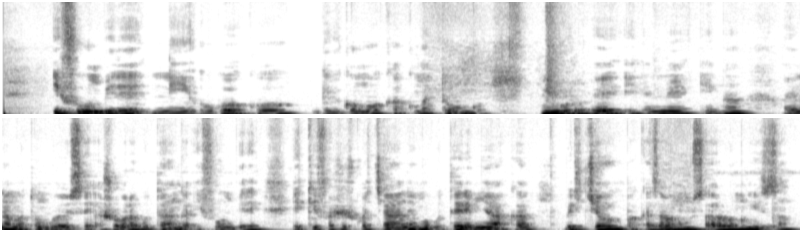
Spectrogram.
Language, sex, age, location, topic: Kinyarwanda, male, 25-35, Kigali, agriculture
